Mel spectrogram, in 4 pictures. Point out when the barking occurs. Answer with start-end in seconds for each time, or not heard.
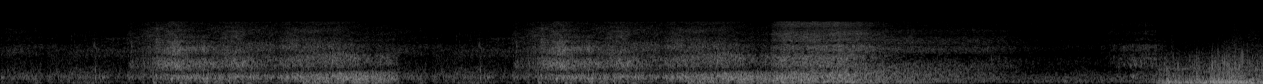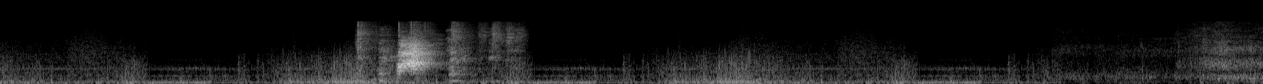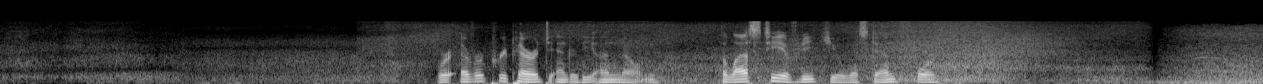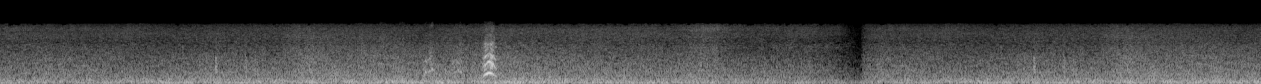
16.2-17.8, 41.7-43.0.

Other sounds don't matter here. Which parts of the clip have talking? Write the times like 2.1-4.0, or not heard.
29.6-31.9, 32.5-34.8.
